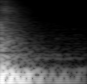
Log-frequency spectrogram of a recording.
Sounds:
Bass drum, Musical instrument, Percussion, Drum, Music

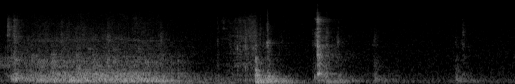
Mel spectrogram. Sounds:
Domestic sounds, Door, Sliding door

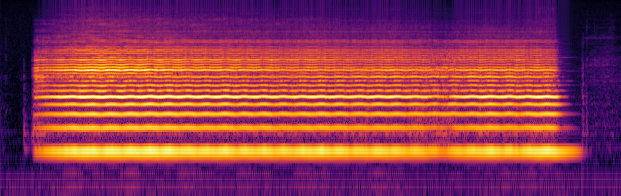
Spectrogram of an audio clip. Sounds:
Musical instrument, Bowed string instrument, Music

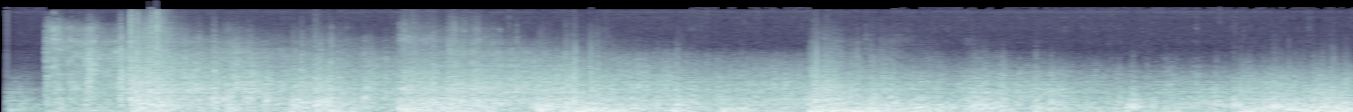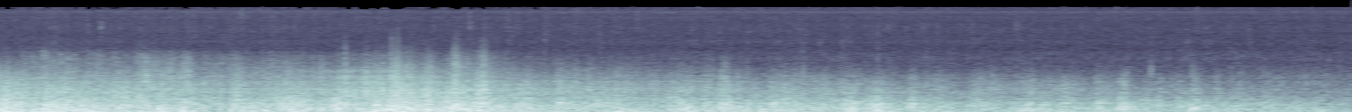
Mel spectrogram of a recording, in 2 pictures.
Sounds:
Thunderstorm, Thunder

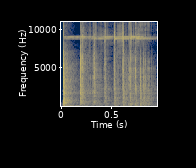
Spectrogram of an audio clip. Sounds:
Coin (dropping), Domestic sounds

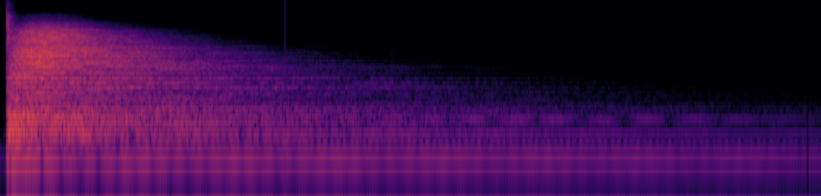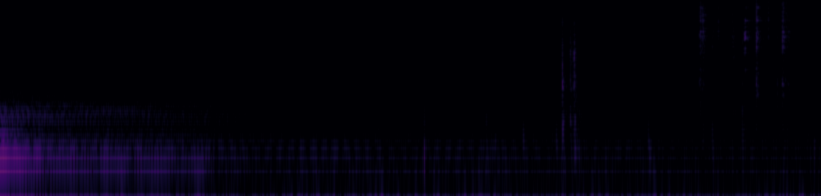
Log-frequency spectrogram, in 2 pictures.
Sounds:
Percussion, Music, Gong, Musical instrument

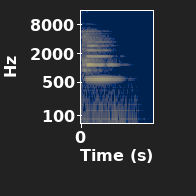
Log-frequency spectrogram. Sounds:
Musical instrument, Music, woodwind instrument

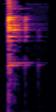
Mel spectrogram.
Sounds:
Glass

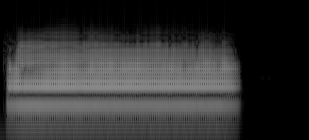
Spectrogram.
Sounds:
Musical instrument, Brass instrument, Music

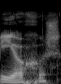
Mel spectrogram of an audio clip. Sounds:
Human voice

